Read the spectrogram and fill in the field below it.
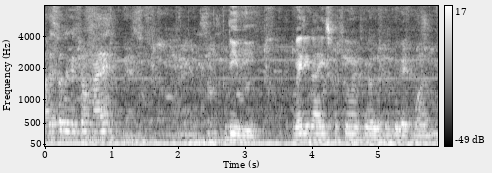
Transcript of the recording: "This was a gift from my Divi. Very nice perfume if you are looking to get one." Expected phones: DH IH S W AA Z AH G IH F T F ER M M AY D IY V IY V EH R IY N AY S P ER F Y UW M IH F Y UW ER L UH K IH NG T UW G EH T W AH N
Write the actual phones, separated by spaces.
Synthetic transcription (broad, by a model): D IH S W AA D AH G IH T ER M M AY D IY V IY V EH R IY N AY S F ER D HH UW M IH F Y UW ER L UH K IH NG T UW G EH T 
